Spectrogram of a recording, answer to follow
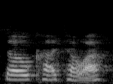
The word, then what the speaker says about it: SOHCAHTOA: But a nice way to remember them is SOHCAHTOA, and that's how it's pronounced, SOHCAHTOA.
